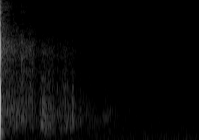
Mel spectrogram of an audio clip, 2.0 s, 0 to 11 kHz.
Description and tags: niolon valley 1
popped a balloon in this valley in the National park Le Rove in South of France
Recorded on a zoom H2n in Mid Side mode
